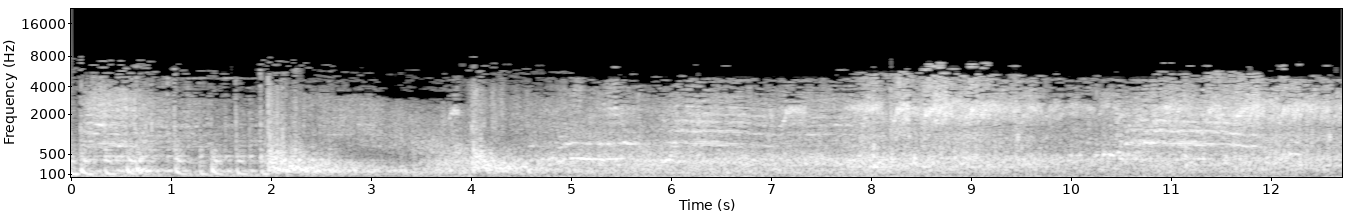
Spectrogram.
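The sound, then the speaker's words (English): Two loud Rigby rifle shots crack out at a charging bull, a couple of seconds apart, then a long rumbling din carries on. “The bullet from Grant's Rigby dropped one bull, but the rogue only staggered.”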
